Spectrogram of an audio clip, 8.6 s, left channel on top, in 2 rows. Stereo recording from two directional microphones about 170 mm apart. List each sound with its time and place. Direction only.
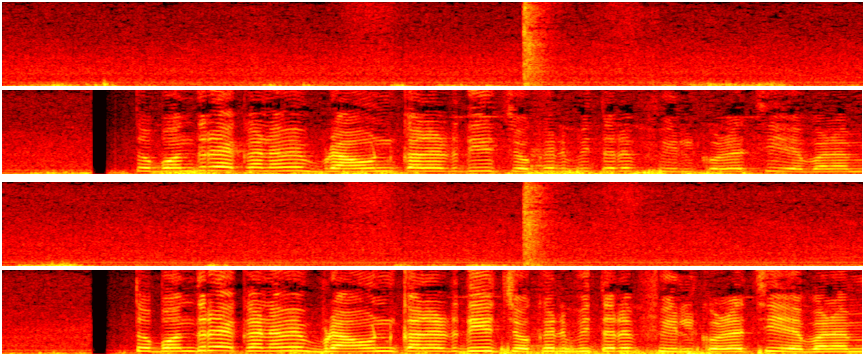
4.9 s speech: 40° right (ahead or behind)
